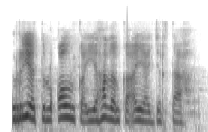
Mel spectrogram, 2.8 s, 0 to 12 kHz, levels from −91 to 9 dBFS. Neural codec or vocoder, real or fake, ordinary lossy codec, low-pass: none; real; AAC, 32 kbps; 7.2 kHz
